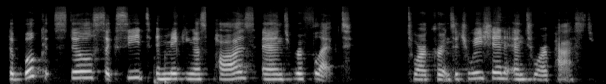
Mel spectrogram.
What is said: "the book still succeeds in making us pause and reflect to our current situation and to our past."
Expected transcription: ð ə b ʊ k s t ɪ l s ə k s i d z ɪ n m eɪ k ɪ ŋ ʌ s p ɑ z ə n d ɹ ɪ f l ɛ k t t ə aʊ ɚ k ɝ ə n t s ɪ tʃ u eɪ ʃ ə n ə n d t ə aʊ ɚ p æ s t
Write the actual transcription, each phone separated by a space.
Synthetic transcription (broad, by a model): ð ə b ʊ k s t ɪ l s ə k s i d z ɪ n m eɪ k ɪ ŋ ʌ s p ɑ z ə n ɹ ɪ f l ɛ k t t ə aʊ ɚ k ɝ ə n t s ɪ tʃ u eɪ ʃ ə n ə n t ə aʊ ɚ p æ s t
